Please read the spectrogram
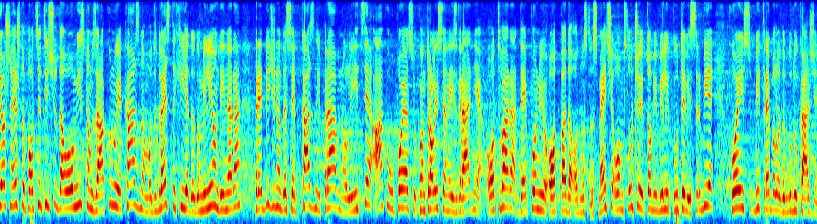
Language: Serbian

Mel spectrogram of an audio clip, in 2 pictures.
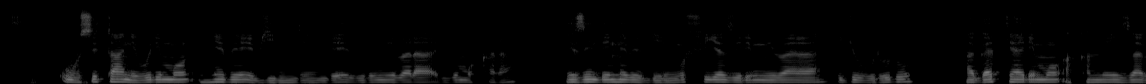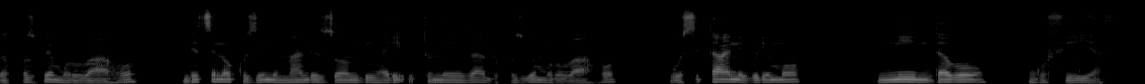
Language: Kinyarwanda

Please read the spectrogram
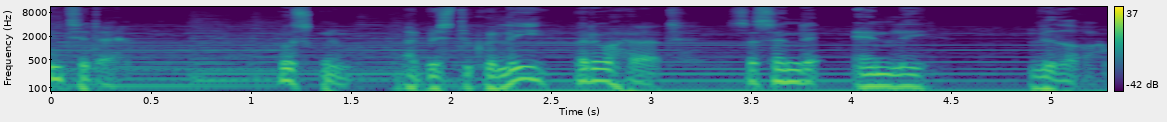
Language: Danish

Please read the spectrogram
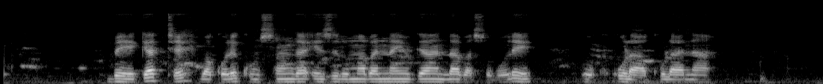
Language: Ganda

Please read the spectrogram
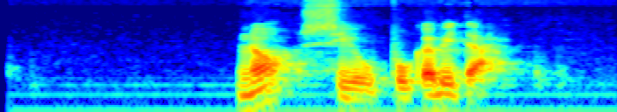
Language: Catalan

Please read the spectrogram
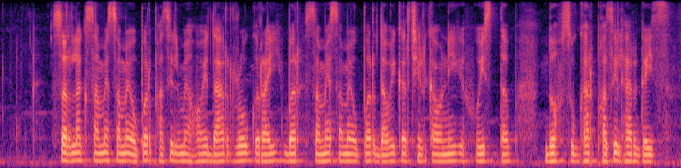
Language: Chhattisgarhi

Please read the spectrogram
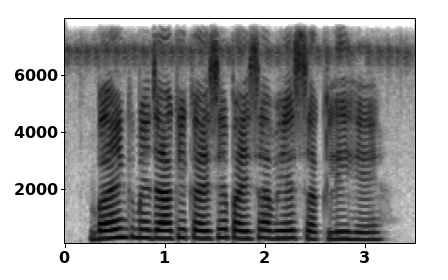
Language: Magahi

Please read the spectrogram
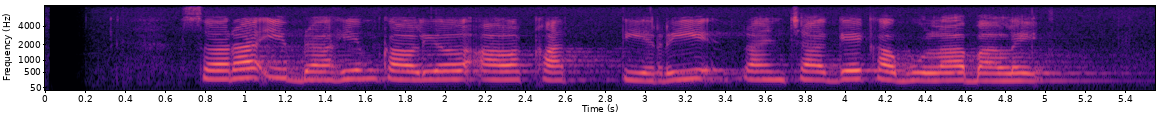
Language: Sundanese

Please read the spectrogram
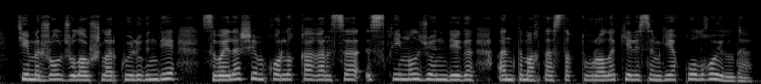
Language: Kazakh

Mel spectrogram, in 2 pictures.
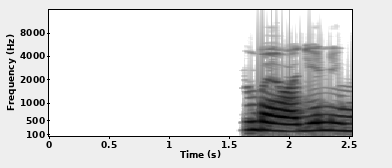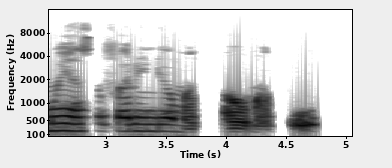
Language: Swahili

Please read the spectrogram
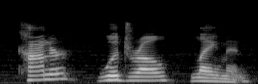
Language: English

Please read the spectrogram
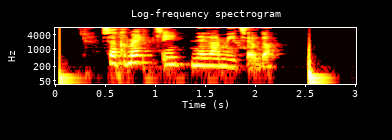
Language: Georgian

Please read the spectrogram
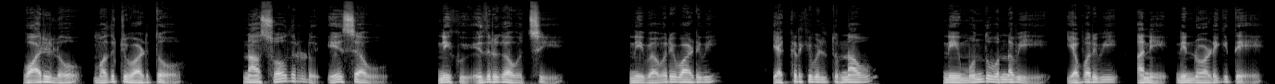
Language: Telugu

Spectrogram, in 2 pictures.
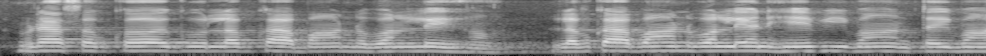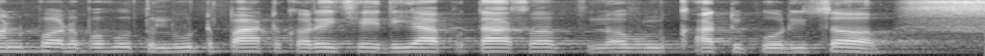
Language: Maithili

